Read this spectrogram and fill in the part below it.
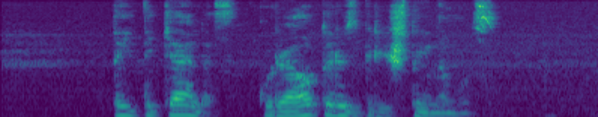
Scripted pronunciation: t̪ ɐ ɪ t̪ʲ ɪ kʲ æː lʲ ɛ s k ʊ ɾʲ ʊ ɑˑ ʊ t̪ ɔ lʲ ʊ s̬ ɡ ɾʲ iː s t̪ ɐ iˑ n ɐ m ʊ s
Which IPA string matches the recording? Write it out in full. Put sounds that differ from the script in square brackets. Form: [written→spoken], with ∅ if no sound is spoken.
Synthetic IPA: t̪ ɐ ɪ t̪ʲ ɪ kʲ æː lʲ ɛ s k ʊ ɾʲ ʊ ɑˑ ʊ t̪ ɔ [lʲ→ɾʲ] ʊ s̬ ɡ ɾʲ iː [s→ʃ] t̪ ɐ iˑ n ɐ m ʊ s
